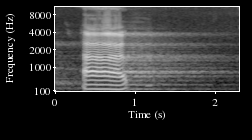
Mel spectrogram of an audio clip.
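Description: A Thai Buddhist monk's voice in a sung 'lae' sermon, holding one steady note for about half a second through a microphone, then an echo that fades away.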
